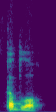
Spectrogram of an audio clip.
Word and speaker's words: Tableau: Так как она пишется на французский манер таблеау. то его часто очень читают каким-то там странным образом. А, оно на именно американский манер, ну, ну читается как просто табло.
